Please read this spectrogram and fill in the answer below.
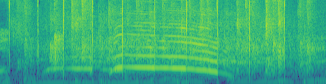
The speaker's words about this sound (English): Welcome to The Switch in our brand new studio. Isn't that worth an applause?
